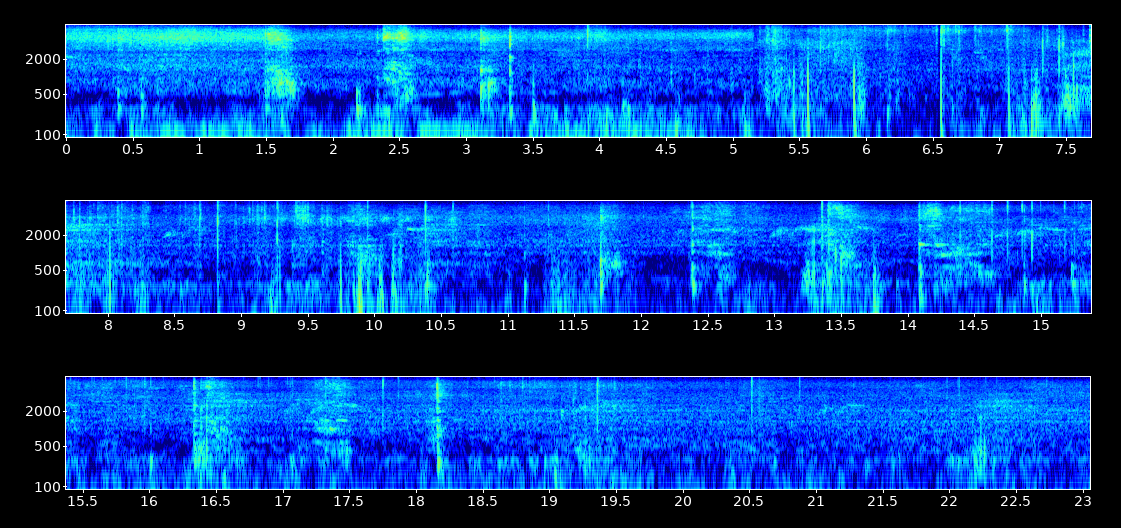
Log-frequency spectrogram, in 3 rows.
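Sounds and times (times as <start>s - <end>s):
spatula scraping a pan: 0.0s - 4.3s, 9.6s - 19.4s
meat sizzling in a wok: 0.0s - 23.0s.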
